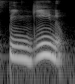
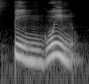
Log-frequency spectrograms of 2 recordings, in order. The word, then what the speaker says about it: pingüino: Entonces, cuando vemos esos dos punticos allí, sabemos que tenemos que pronunciar la U en esa sílaba. No son muchas palabras, ya de antemano podemos ir diciendo, pero miren, por ejemplo, cuando tenemos la palabra pingüino, en esos casos lleva la diéresis y pronunciamos de esa manera, no decimos pinguino, decimos pingüino.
